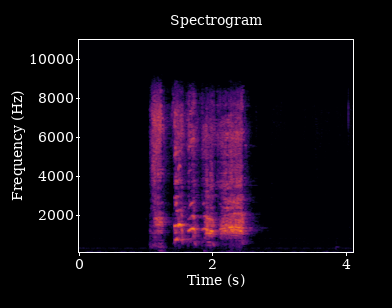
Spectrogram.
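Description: A man's loud, high-pitched laugh in several quick, cracking bursts, starting about a second in and lasting about a second and a half.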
